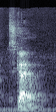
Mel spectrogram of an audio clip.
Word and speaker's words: Schuyler: Schuyler.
